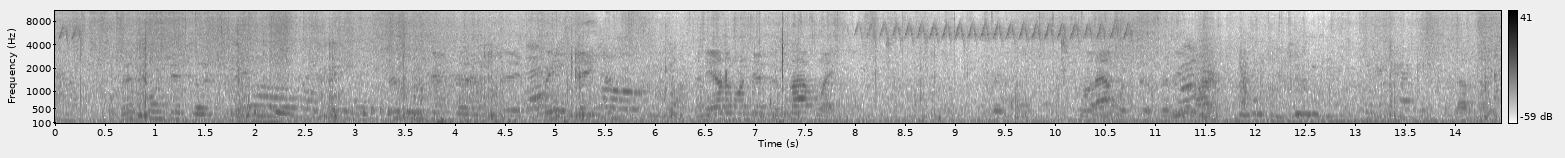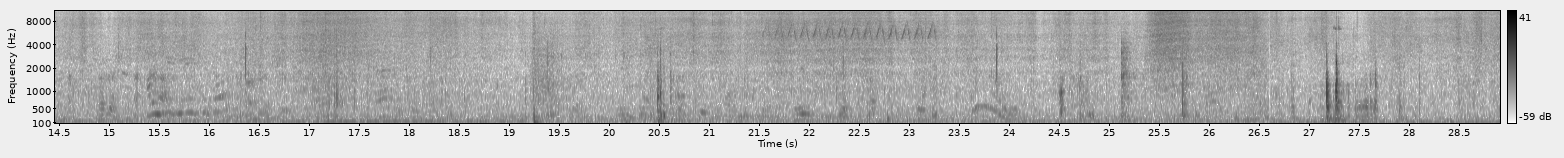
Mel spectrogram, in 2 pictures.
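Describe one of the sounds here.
Donkeys munch and crunch on dry hay close by.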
